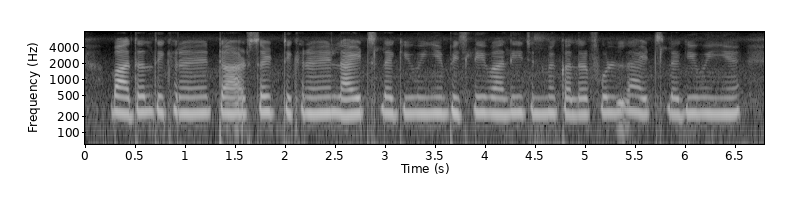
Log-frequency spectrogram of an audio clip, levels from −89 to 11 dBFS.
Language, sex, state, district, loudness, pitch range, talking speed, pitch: Kumaoni, female, Uttarakhand, Tehri Garhwal, -25 LUFS, 225-235 Hz, 185 wpm, 230 Hz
